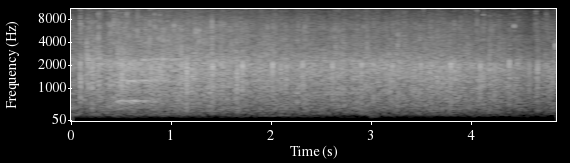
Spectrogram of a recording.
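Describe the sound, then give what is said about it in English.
Steady applause from a church audience, dense rapid clapping at an even loudness for several seconds, with no voices standing out above it. “You can clap.”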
